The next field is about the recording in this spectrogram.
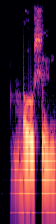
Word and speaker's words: Moshan: My IG page is Moshan DTX.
